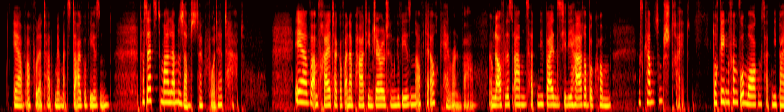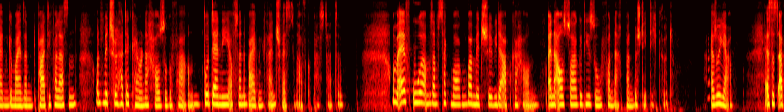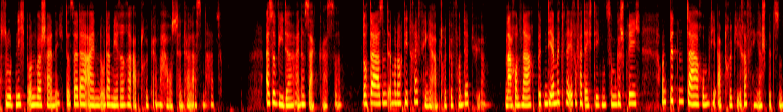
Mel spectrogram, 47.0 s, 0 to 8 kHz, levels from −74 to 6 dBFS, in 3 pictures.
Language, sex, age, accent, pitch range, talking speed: German, female, 30-49, German, 200-235 Hz, 180 wpm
